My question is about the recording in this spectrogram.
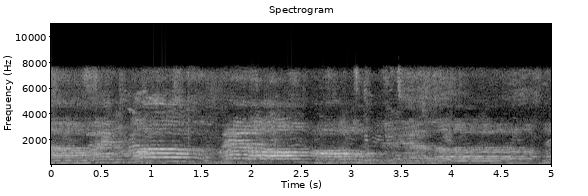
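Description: Several men's voices singing together unaccompanied, in long held notes, heard through a loudspeaker.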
